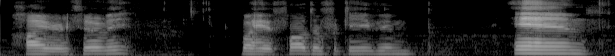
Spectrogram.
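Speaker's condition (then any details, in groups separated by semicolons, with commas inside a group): Cerebral palsy; with developmental delay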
